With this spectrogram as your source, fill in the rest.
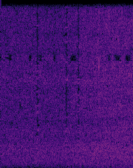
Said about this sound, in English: at low tide it's going to be way out to where that wave is now breaking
